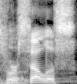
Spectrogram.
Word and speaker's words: Versailles: Yeah, it's pronounced Versailles.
